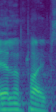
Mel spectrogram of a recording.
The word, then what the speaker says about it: uilleann: Uilleann Pipes, yeah.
